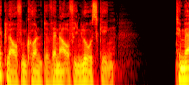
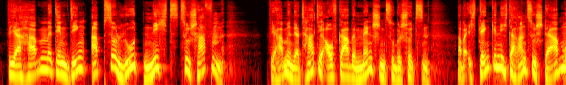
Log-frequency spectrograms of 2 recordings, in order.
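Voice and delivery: raised, louder, emphatic indignation; angry retort; 6 semitones higher, 4 dB louder than usual. A narrator's reading. Jasper refuses to die defending a scrapyard, angry retort. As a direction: argue back crossly, hitting key words hard. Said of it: "schaute ihn böse an".

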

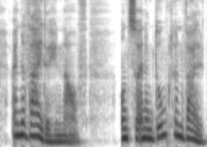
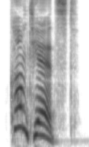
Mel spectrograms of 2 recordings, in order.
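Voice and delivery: higher, mildly raised call; 8 semitones higher, 4 dB louder than usual. A narrator's reading. Jasmine calls to friends behind her, calling out in a higher voice. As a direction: call the others along. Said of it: "rief sie".

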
